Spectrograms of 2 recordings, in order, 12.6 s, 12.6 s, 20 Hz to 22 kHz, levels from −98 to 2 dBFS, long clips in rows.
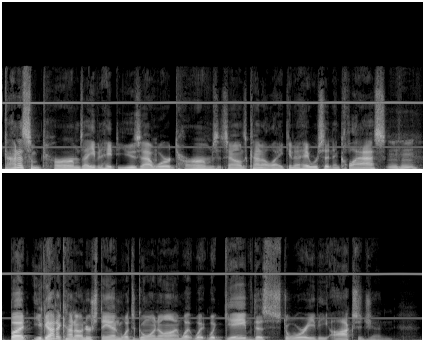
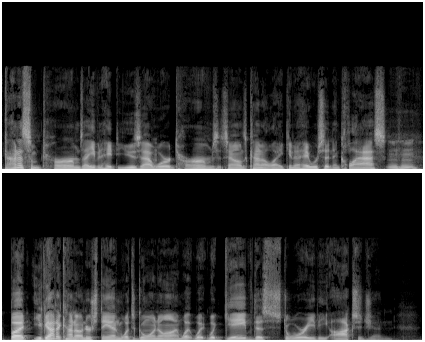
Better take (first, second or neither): second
